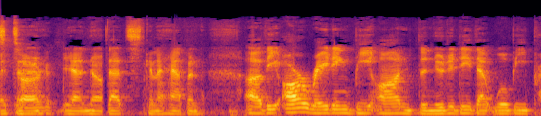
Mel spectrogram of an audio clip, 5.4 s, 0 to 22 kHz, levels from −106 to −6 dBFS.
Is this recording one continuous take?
no; 2 cuts; at 1.0 s, 1.4 s

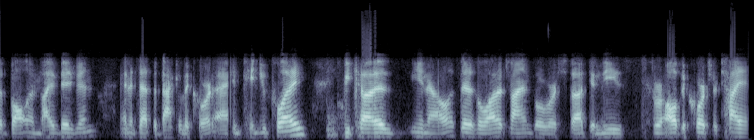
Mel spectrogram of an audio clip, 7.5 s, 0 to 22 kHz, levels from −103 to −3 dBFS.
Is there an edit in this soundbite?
yes; 4 cuts; at 2.3 s, 3.4 s, 4.6 s, 6.5 s

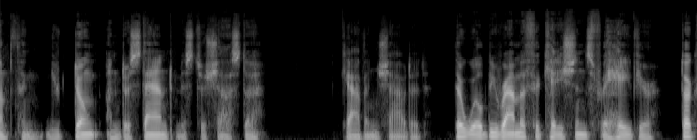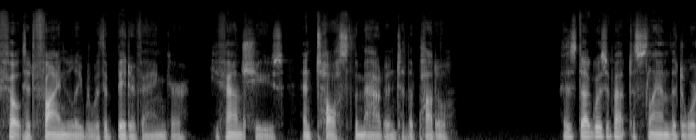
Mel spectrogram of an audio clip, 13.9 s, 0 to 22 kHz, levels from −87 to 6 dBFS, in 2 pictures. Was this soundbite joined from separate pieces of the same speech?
yes; 7 cuts; at 4.5 s, 6.0 s, 6.7 s, 7.2 s, 7.8 s, 9.0 s, 9.4 s

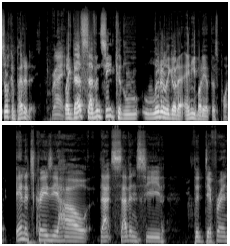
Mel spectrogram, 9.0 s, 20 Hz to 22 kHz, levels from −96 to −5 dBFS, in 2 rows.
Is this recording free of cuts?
yes; 0 cuts

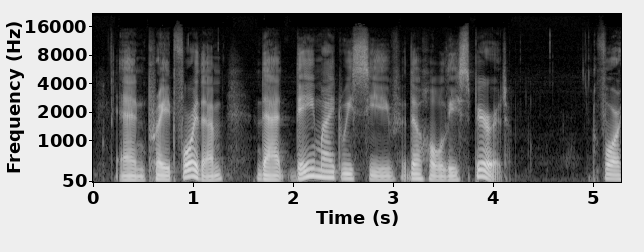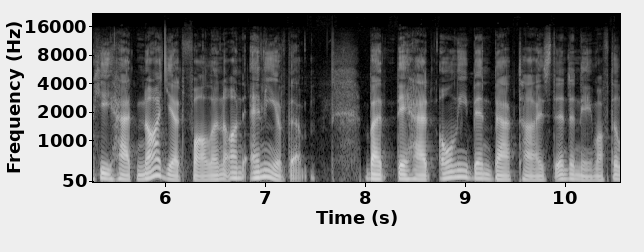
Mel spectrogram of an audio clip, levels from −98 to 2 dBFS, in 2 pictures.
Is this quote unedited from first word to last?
yes; 0 cuts

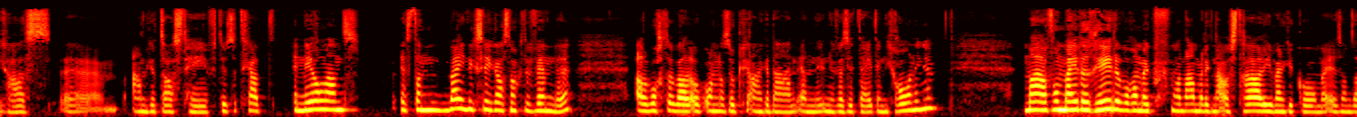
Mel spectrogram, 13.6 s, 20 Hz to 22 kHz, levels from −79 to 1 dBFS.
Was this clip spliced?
no; 0 cuts

